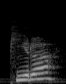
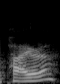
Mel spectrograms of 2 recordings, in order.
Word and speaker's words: Pira: Alright guys, this here is Pira, or Pyra, depending on however you want to pronounce it.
